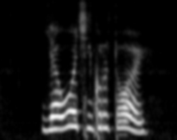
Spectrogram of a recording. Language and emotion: Russian, positive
